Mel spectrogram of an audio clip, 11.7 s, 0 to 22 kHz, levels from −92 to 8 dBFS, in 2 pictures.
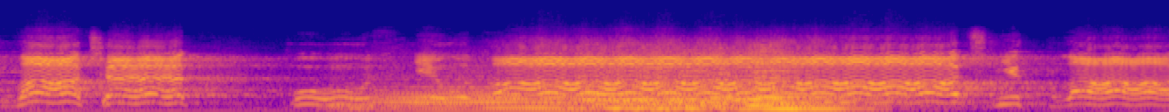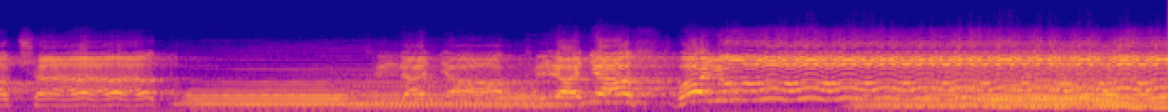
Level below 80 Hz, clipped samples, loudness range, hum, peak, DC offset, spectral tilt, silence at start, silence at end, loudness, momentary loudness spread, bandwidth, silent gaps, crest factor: -42 dBFS; under 0.1%; 7 LU; none; 0 dBFS; under 0.1%; -5 dB/octave; 0 s; 0 s; -15 LUFS; 14 LU; 8.8 kHz; none; 16 dB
